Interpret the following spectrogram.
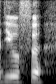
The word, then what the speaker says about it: Diouf: Diouf, la pronuncia Diouf, Diouf, Diouf!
